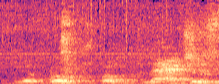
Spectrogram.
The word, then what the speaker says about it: Natchez: and you can see Natchez Mississippi which is an English pronunciation of not you and you know all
